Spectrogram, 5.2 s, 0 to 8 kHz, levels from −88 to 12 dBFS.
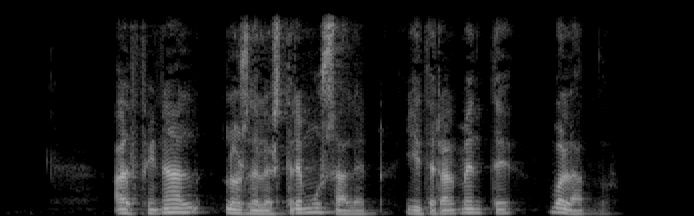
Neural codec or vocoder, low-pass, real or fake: none; 7.2 kHz; real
